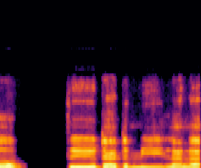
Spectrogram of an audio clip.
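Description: A man's voice speaking in a slow, level, almost chanted tone. One phrase ends just after the start, then after a short break a longer, drawn-out phrase follows.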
